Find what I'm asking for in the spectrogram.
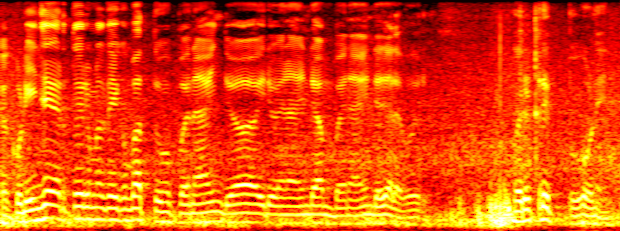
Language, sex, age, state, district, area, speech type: Malayalam, male, 18-30, Kerala, Palakkad, rural, spontaneous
